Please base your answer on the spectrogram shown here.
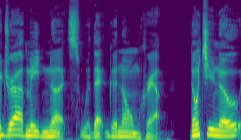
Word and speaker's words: GNOME: me nuts with that gun ohm crap don't you know it's pronounced gnome the G is silent if your are one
